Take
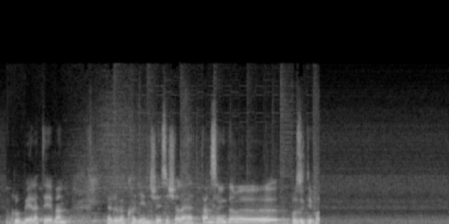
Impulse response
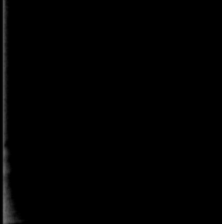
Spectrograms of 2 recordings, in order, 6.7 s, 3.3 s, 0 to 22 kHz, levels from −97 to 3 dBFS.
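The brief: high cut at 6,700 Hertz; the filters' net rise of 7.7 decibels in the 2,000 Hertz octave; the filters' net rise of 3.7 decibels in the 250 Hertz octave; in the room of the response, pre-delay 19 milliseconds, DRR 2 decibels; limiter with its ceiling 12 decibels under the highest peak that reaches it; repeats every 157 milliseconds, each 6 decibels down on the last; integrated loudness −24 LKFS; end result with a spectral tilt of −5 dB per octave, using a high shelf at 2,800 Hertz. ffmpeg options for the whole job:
-filter_complex "[0:a]lowpass=6700,equalizer=frequency=250:width_type=o:gain=4.5,equalizer=frequency=2000:width_type=o:gain=7,highshelf=frequency=2800:gain=7.5,alimiter=limit=-18.5dB:level=0:latency=1,aecho=1:1:157|314|471|628|785|942:0.501|0.251|0.125|0.0626|0.0313|0.0157,asplit=2[link_01][link_02];[1:a]atrim=start_sample=2205,adelay=19[link_03];[link_02][link_03]afir=irnorm=-1:irlink=0,volume=-4dB[link_04];[link_01][link_04]amix=inputs=2:normalize=0,volume=1.5dB"

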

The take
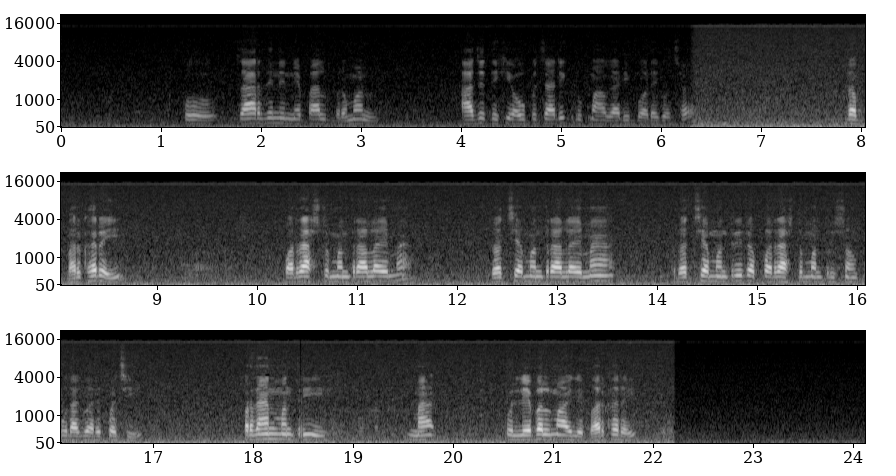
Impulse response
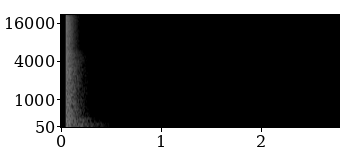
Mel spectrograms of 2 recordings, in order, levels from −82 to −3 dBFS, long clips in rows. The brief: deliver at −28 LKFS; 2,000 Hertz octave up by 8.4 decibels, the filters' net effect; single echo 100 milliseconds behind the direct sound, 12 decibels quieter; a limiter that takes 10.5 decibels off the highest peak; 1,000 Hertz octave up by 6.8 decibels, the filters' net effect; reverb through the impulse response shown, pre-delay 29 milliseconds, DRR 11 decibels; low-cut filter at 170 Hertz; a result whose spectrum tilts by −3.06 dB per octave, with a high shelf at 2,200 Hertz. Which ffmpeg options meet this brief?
-filter_complex "[0:a]highpass=170,equalizer=frequency=1000:width_type=o:gain=8,equalizer=frequency=2000:width_type=o:gain=5.5,highshelf=frequency=2200:gain=5.5,alimiter=limit=-11.5dB:level=0:latency=1,aecho=1:1:100:0.251,asplit=2[link_01][link_02];[1:a]atrim=start_sample=2205,adelay=29[link_03];[link_02][link_03]afir=irnorm=-1:irlink=0,volume=-15dB[link_04];[link_01][link_04]amix=inputs=2:normalize=0,volume=-2.5dB"

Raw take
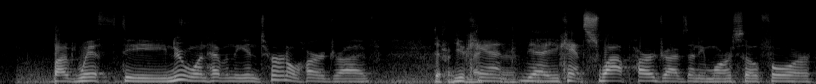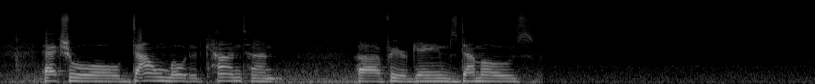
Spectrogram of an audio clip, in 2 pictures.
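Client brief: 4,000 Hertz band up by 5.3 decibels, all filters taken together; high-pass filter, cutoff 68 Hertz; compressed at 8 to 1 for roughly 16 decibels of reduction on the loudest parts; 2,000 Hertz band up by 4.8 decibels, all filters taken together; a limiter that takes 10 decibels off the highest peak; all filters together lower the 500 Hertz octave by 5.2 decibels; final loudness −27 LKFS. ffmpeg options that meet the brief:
ffmpeg -i in.wav -af "highpass=68,equalizer=frequency=500:width_type=o:gain=-7,equalizer=frequency=2000:width_type=o:gain=5.5,equalizer=frequency=4000:width_type=o:gain=5,acompressor=threshold=-44dB:ratio=8,volume=23dB,alimiter=limit=-16dB:level=0:latency=1" out.wav

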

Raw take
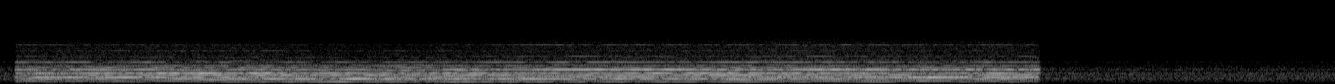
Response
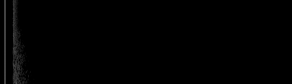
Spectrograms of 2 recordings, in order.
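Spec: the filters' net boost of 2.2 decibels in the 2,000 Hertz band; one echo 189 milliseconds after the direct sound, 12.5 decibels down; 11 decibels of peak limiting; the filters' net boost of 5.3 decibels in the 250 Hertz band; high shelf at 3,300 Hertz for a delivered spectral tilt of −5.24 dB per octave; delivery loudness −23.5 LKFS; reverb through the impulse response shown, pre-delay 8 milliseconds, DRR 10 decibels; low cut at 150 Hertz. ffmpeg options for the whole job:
-filter_complex "[0:a]highpass=150,equalizer=frequency=250:width_type=o:gain=7,equalizer=frequency=2000:width_type=o:gain=5,highshelf=frequency=3300:gain=-7,alimiter=level_in=2.5dB:limit=-24dB:level=0:latency=1,volume=-2.5dB,aecho=1:1:189:0.237,asplit=2[link_01][link_02];[1:a]atrim=start_sample=2205,adelay=8[link_03];[link_02][link_03]afir=irnorm=-1:irlink=0,volume=-9dB[link_04];[link_01][link_04]amix=inputs=2:normalize=0,volume=9.5dB"

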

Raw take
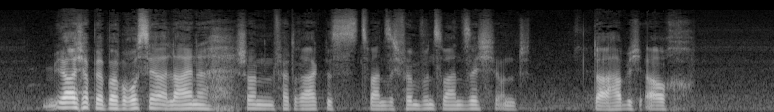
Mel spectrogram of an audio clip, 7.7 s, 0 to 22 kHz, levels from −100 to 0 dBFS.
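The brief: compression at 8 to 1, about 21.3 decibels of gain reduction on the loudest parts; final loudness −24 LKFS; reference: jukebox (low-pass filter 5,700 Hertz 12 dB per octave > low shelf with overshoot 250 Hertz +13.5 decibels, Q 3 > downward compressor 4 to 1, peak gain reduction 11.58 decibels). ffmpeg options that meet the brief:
ffmpeg -i in.wav -af "acompressor=threshold=-36dB:ratio=8,lowpass=5700,lowshelf=frequency=250:width_type=q:width=3:gain=13.5,acompressor=threshold=-34dB:ratio=4,volume=14.5dB" out.wav

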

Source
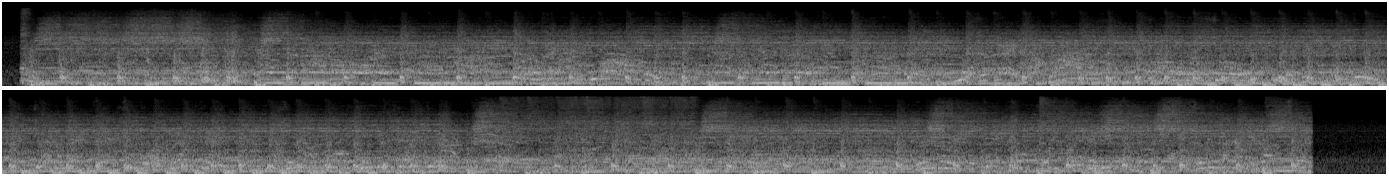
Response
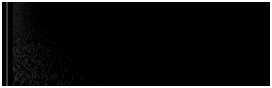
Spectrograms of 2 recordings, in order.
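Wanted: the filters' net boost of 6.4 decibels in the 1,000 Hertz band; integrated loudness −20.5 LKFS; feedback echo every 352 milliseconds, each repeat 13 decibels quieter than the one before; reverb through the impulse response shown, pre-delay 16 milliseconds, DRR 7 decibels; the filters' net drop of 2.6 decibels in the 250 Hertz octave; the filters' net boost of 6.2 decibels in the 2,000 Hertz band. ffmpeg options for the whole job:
-filter_complex "[0:a]equalizer=frequency=250:width_type=o:gain=-4.5,equalizer=frequency=1000:width_type=o:gain=7.5,equalizer=frequency=2000:width_type=o:gain=5.5,aecho=1:1:352|704|1056:0.224|0.0493|0.0108,asplit=2[link_01][link_02];[1:a]atrim=start_sample=2205,adelay=16[link_03];[link_02][link_03]afir=irnorm=-1:irlink=0,volume=-5.5dB[link_04];[link_01][link_04]amix=inputs=2:normalize=0,volume=1dB"

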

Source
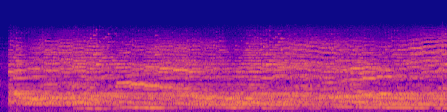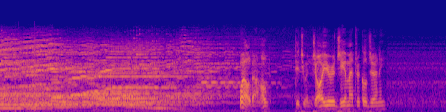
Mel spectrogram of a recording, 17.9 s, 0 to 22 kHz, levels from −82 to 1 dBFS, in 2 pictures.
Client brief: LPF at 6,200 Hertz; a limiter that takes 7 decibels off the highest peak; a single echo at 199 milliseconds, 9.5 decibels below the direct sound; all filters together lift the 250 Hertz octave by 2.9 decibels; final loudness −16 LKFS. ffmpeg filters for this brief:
ffmpeg -i in.wav -af "lowpass=6200,equalizer=frequency=250:width_type=o:gain=4,alimiter=limit=-17dB:level=0:latency=1,aecho=1:1:199:0.335,volume=9.5dB" out.wav

